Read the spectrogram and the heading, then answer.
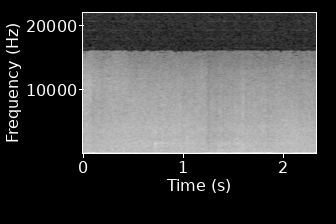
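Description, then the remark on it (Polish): Strong wind buffets the microphone in a steady, loud rumble, heavy low-end roar with gusty surges throughout, with a surf-like wash behind it; no one speaks. “Tutaj jest chyba więcej, ba bardziej, bardziej wieje.”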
